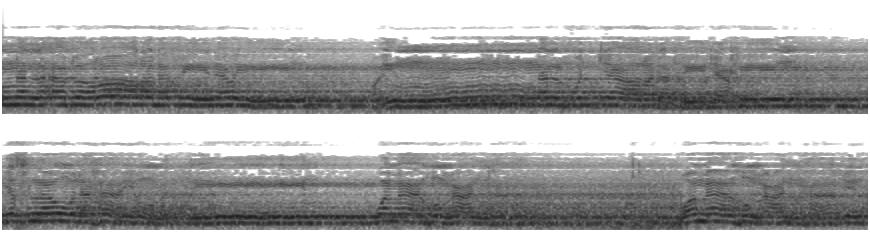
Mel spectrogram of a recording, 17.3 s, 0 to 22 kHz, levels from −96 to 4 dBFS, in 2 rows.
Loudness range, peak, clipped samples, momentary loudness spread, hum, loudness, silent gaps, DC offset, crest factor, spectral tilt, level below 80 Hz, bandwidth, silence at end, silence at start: 2 LU; -4 dBFS; under 0.1%; 4 LU; none; -16 LUFS; none; under 0.1%; 12 dB; -6.5 dB/octave; -44 dBFS; 10 kHz; 0 s; 0 s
